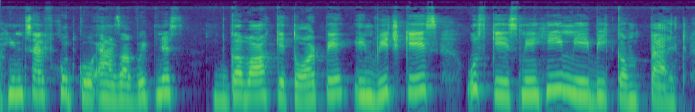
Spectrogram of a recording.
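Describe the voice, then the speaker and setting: A woman's voice: fairly high pitch, darkish tone. A woman with a Pakistani accent lecturing in an instructional way, explaining step by step and restating each point. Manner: instructional, repeats and rephrases points. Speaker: law lecturer. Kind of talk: explanatory lecture, reading clauses and translating them phrase by phrase.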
